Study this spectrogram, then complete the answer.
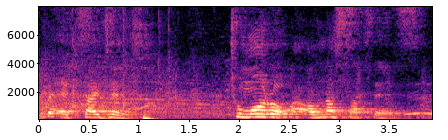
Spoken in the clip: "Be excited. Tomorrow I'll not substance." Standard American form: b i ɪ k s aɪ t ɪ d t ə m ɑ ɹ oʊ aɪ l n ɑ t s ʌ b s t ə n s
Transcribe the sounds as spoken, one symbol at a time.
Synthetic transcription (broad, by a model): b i ɪ k s aɪ t ɪ d t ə m ɑ ɹ oʊ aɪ w n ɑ s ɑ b s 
